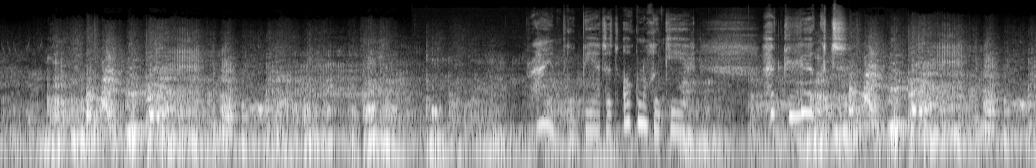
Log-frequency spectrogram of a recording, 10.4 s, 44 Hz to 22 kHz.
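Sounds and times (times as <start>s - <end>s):
two lions roaring together in a cave: 0.0s - 6.0s, 6.6s - 10.3s
speech: 5.9s - 10.1s.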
